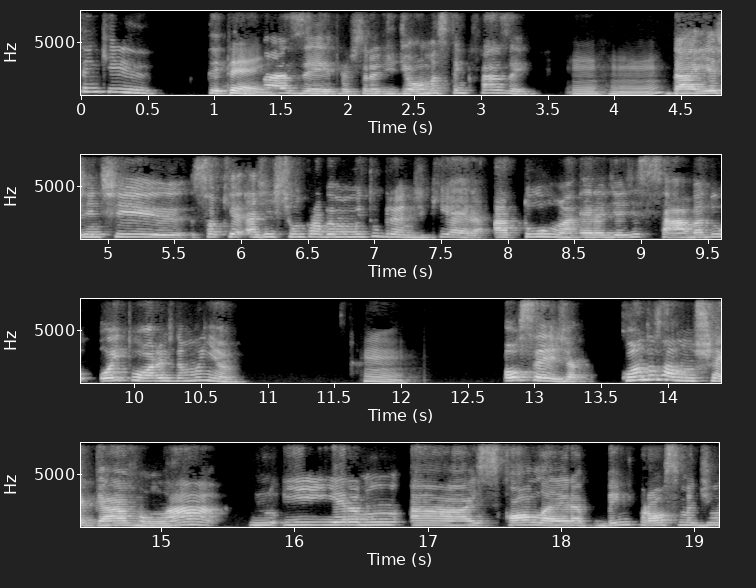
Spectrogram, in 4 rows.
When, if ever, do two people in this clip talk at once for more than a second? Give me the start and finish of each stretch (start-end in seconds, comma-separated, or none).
none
